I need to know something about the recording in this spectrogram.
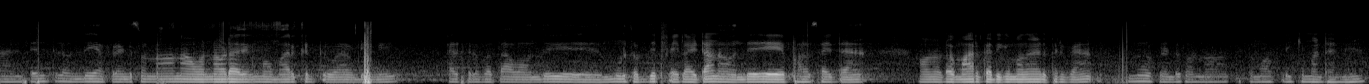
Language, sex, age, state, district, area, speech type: Tamil, male, 30-45, Tamil Nadu, Tiruvarur, rural, spontaneous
